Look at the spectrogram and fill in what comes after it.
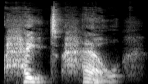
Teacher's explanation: This is a double syllable emphasized. It's called a spondee. It breaks the iambic pentameter.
